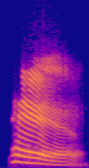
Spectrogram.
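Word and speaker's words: père: Ma'am, how to pronounce the word father? Pear.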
